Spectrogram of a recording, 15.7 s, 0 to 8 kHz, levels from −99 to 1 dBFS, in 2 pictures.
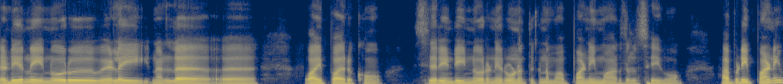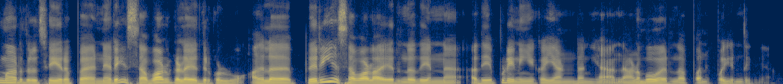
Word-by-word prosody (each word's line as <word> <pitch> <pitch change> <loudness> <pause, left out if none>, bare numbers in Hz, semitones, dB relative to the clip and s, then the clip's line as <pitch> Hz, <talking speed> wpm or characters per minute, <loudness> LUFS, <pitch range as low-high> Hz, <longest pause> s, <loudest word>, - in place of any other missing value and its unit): திடீர்னு 140 +5 +3
இன்னொரு 135 +2 +4 0.3
வேலை 130 +1 +3 0.3
நல்ல 110 +4 0 0.5
அ - - +1 0.8
வாய்ப்பா 115 -1 +3
இருக்கும். 95 +1 -6 0.4
சரின்ட்டு 125 0 +1
இன்னொரு 125 +1 -1
நிறுவனத்துக்கு 120 -3 -3
நம்ம 95 -1 -4 0.2
பணி 100 +2 -1
மாறுதல் 95 -3 -6
செய்வோம். 85 -1 -5 0.4
அப்டிப் 150 -1 +2
பணி 150 +8 +3
மாறுதல் 145 -7 0
செய்றப்ப 115 -1 +1 0.2
நெறைய 105 - +1
சவால்கள 130 0 +4
எதிர்கொள்வோம். 90 -4 -5
அதுல 120 +2 +3 0.4
பெரிய 225 - +3 0.2
சவாலா 135 -1 +4
இருந்தது 110 -2 -2
என்ன? 100 0 -6 0.3
அத 90 - -4
எப்டி 160 - -2
நீங்கக் 100 -3 -6
கையாண்டங்க? 95 -2 -5
அந்த 90 +2 -8
அனுபவம் 140 -1 +1
இருந்தா 95 -1 -6
பன் 95 -1 -4
பகிர்ந்துக்குங்க. 95 -2 -8
115 Hz, 135 wpm, -24 LUFS, 100-135 Hz, 0.8 s, இன்னொரு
